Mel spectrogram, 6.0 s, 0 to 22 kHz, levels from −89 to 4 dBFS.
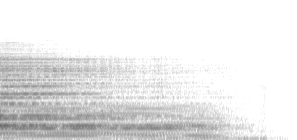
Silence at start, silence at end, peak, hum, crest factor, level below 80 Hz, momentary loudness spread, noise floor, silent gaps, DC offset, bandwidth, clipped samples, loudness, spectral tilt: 0 s; 0.65 s; -28 dBFS; none; 18 dB; -70 dBFS; 14 LU; -79 dBFS; none; under 0.1%; 10.5 kHz; under 0.1%; -46 LUFS; -6 dB/octave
